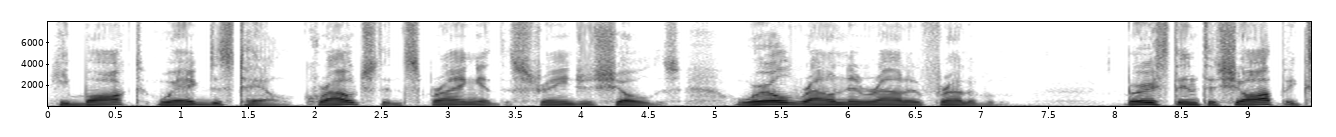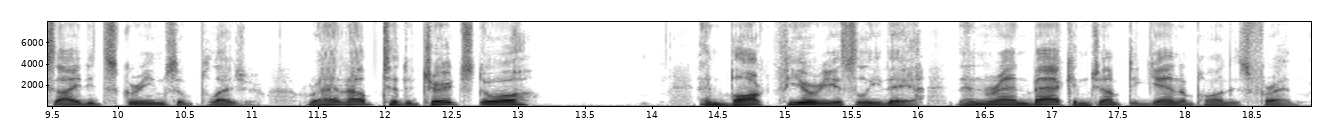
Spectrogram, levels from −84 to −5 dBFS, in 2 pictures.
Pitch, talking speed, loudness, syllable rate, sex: 140 Hz, 145 wpm, -18 LUFS, 4.1 syllables/s, male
